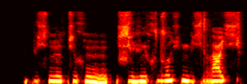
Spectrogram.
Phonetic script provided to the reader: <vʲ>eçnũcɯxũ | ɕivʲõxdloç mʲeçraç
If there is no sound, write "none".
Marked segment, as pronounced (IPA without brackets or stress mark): pʲ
